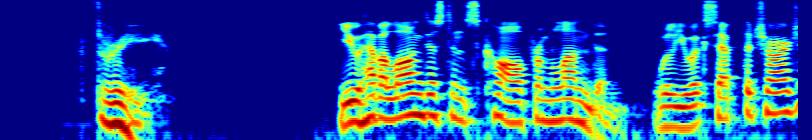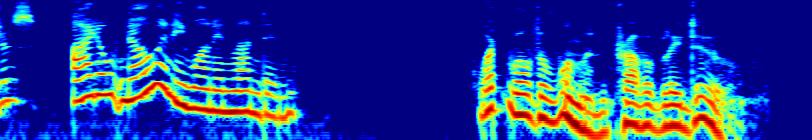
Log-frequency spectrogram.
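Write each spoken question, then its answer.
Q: What will the woman probably do?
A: Refuse the call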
